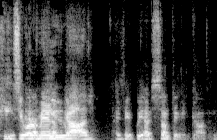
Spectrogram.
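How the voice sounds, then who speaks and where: Using a resonant put-on character voice, a man speaks at a medium pitch and a fairly quick pace. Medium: actual play. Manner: terse, earnest.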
